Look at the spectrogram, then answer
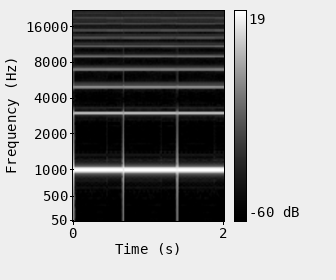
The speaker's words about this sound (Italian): Quindi adesso partono una raffica di bip.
